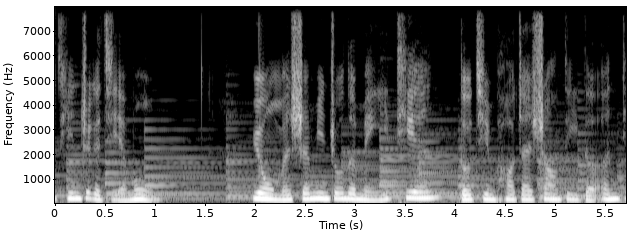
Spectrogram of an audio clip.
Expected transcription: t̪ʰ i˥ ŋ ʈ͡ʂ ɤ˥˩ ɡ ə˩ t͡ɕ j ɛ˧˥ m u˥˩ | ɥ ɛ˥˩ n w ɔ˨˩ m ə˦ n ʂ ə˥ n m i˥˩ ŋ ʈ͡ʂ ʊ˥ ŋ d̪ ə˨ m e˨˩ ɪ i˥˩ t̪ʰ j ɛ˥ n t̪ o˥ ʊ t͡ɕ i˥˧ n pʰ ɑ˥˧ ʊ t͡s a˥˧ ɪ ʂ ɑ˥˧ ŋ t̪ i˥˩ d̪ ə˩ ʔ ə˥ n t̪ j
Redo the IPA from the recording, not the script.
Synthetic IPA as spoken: t̪ʰ i˥ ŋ ʈ͡ʂ ɤ˥˩ ɡ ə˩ t͡ɕ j ɛ˧˥ m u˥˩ | ɥ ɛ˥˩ n w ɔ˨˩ m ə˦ n ʂ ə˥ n m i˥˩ ŋ ʈ͡ʂ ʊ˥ ŋ d̪ ə˨ m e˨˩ ɪ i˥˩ t̪ʰ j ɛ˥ n t̪ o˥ ʊ t͡ɕ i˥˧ n pʰ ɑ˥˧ ʊ t͡s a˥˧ ɪ ʂ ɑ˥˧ ŋ t̪ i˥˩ d̪ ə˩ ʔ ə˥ n t̪ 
